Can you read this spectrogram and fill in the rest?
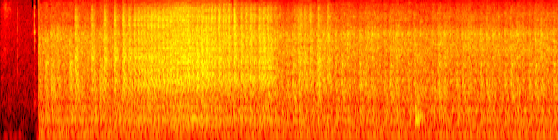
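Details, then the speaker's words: Jeep reversing slowly on the trail makes a rough rhythmic grinding under the vehicle; suspected blown locker or axle shaft, confirmed as broken rear axle shaft and bearings. "sounds like shaft to me oh that's not good"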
